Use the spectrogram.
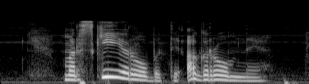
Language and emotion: Russian, positive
